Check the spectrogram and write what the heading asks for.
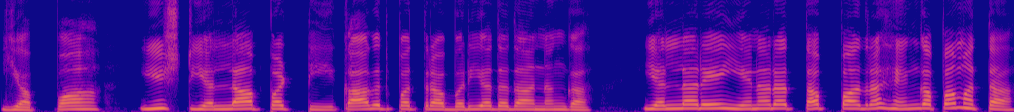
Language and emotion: Kannada, fearful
